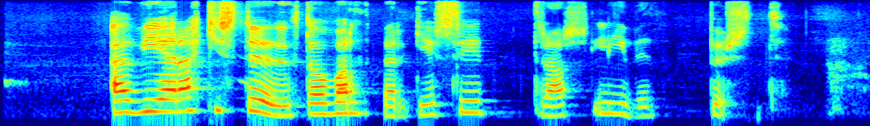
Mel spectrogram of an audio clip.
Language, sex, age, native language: Icelandic, female, 14, Icelandic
